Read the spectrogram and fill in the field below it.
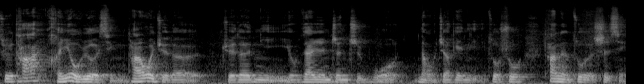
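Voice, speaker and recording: A man's fairly low voice with ordinary pitch variation and audible room echo. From Hunan, China. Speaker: livestreamer. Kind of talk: casual chat.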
